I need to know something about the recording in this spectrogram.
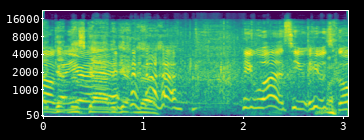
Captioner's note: Michelle laughs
